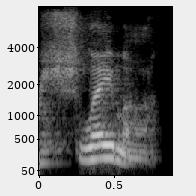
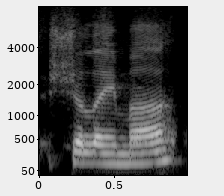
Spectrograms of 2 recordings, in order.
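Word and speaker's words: שלמה: You know, I would say that it's shalema, that Okay. it's there. You do pronounce the vowel, but you often hear it without it. And who am I to say that they're wrong?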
